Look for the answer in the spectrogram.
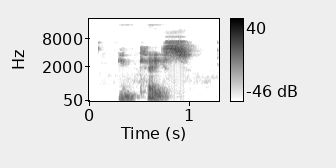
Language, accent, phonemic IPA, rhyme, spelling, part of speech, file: English, Southern England, /ɪŋˈkeɪs/, -eɪs, encase, verb, LL-Q1860 (eng)-encase.wav
- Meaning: To enclose, as in a case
